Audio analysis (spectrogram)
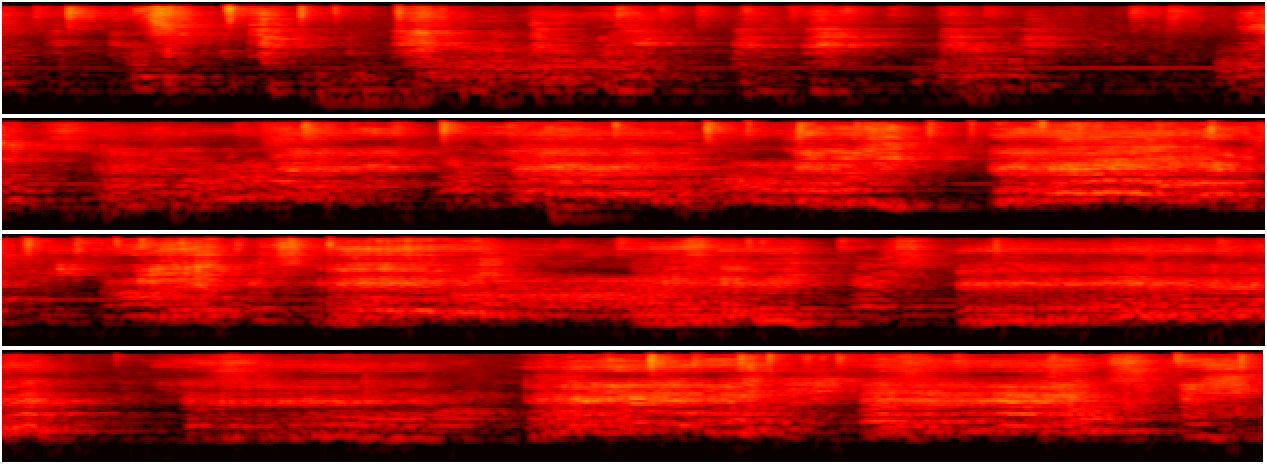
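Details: Pinscher dogs bark and growl in sharp, irregular bursts as a person teases one, saying he'll take something from it, with people talking in the background.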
